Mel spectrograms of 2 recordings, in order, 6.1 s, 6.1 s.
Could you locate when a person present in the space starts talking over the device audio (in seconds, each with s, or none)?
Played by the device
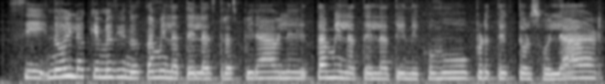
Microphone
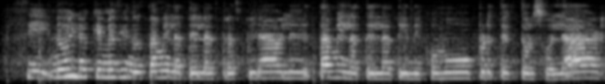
none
